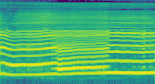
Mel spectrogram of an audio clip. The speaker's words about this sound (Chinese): 爸爸听见克拉拉的哭声，赶紧过来关心发生了什么事。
